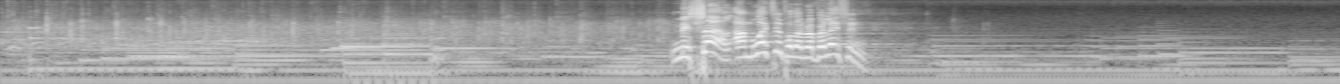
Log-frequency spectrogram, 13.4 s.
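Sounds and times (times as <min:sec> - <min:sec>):
audience clapping: 0:00.0 - 0:08.6
speech: 0:06.7 - 0:08.8.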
